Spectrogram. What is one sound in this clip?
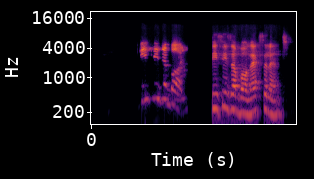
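A woman speaks clearly through an online call, as if teaching.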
